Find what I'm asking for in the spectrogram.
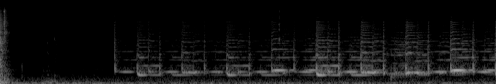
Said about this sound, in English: that ARP sound is so unique to … songs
